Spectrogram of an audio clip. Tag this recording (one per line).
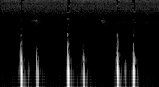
beat
beating
blood
excited
frightened
heart
heart-beat
heartbeat
pulse
pump
rhythm
rhythmic
scare
scared
thriller
throb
